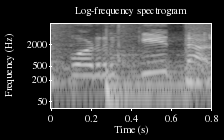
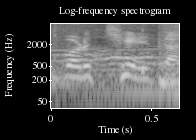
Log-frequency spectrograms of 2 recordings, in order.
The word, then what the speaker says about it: porchetta: una porqueta. Nosotros no, Diego Ferraro. Sí, está Raúl Porchetto. No se dice porcheta, no. Porqueta.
